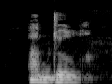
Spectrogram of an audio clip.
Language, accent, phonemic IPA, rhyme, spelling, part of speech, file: English, Southern England, /ˈæbdʊl/, -ʊl, Abdul, proper noun / noun, LL-Q1860 (eng)-Abdul.wav
- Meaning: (proper noun) A male given name from Arabic used by Muslims; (noun) A Muslim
